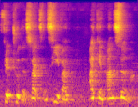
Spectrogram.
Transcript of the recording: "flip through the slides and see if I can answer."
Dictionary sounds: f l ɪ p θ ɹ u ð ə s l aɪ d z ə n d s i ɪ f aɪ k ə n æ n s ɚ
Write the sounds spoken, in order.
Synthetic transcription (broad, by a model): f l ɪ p t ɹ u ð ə s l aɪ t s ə n s i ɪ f aɪ k ə n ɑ n s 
